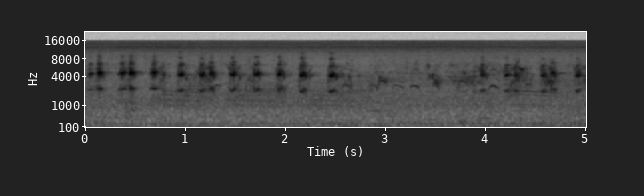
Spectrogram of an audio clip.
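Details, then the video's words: Juvenile common kestrel on the ground below a barn nest box on a farm in the early morning, calling for attention: a rapid run of sharp, high repeated notes, about four per second, then softer scattered chirps. "Juvenile Kestrel gathering for attention"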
